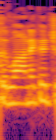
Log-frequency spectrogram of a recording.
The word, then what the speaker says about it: Dahlonega: And then the last one is the Smith House in Dahlonega. Am I saying that right? – Yeah. – Dahlonega, Georgia.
